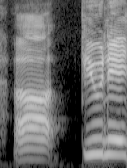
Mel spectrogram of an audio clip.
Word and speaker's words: puisne: में उस टाइम 2 प्यूने जजेस, सॉरी इनको याद ना, प्रोनाउंसिएशन क्या है, PUISNE, इसको बोलते हैं प्यूनी, एनी, प्यूनी, तो प्रोनाउंसिएशन इसकी है प्यूनी जजेस जो उस टाइम अपॉइंट किए गए।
